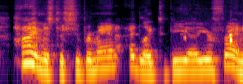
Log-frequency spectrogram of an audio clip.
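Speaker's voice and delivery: put-on polite voice. Imitating the same character being polite in Superman: imitating John Cena being polite. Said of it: "he's like".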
